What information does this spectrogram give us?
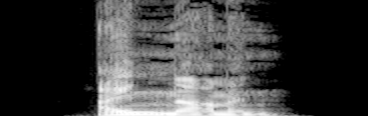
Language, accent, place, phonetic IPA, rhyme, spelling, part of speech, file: German, Germany, Berlin, [ˈaɪ̯nˌnaːmən], -aɪ̯nnaːmən, einnahmen, verb, De-einnahmen.ogg
- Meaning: first/third-person plural dependent preterite of einnehmen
